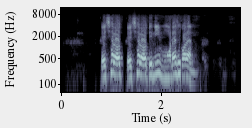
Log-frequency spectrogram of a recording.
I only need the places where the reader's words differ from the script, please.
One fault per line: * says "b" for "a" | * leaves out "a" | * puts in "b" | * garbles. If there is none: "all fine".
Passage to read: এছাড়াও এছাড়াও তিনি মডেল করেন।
all fine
